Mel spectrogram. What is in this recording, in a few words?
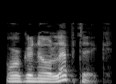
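"organoleptic", British English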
